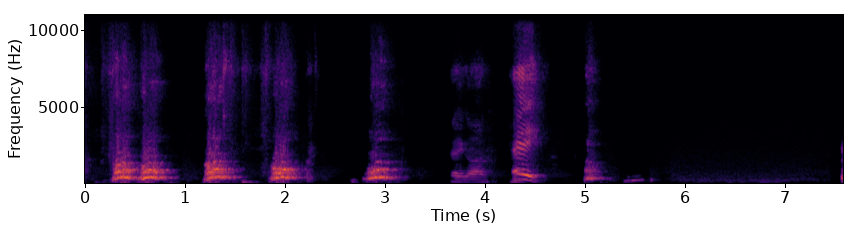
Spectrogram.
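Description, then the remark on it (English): A dog barks loudly in a quick run of sharp, yelping barks with a whiny edge. A person briefly speaks between them before it fades to quiet room noise. “yeah, we had to take a quick screaming dog and choking on wine break.”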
